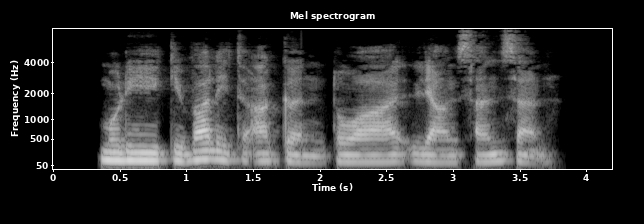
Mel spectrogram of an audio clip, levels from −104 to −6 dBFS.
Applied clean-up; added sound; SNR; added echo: neural mask model Resemble Enhance denoiser.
